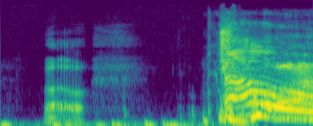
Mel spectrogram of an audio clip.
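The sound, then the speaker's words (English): A single loud sneeze bursts out after a couple of short, breathy voiced inhalations building up to it. “The mandible sneeze.”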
